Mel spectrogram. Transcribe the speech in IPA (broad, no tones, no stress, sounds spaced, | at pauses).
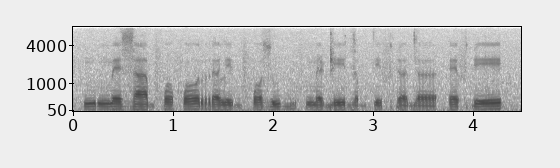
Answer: n̪ u ŋ͡m ɛ z a b f ɔ f ɔ r ɐ l e b f ɔ z u b u f ŋ͡m ɛ ɖ e d ɐ b t̪ e f ɗ ɐ d ɐ | ɛ f ɗ e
